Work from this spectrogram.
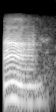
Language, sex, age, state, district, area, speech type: Gujarati, male, 30-45, Gujarat, Ahmedabad, urban, conversation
